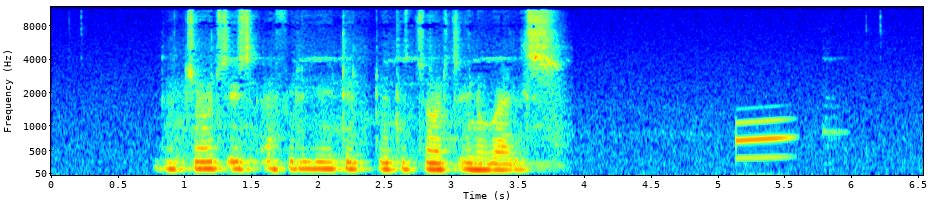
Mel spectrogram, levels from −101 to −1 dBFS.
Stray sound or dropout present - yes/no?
yes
